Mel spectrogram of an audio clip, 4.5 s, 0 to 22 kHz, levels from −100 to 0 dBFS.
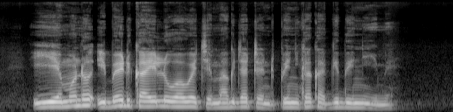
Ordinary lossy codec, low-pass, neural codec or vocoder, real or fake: none; none; none; real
